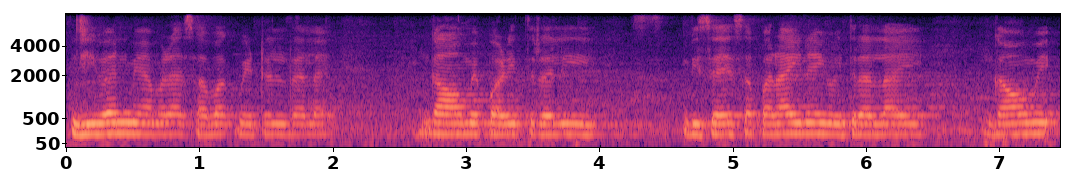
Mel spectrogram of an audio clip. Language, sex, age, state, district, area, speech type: Maithili, female, 18-30, Bihar, Sitamarhi, rural, spontaneous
